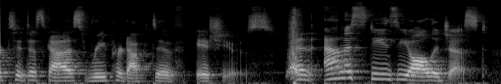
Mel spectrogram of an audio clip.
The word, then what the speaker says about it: anesthesiologist: An anesthesiologist. Don't let this spelling confuse you. Native speakers have difficult with the pronunciation of this anesthesiologist. Anesthesiologist.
